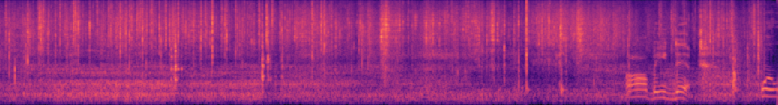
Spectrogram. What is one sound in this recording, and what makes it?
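A man tosses branches onto a pile with rustling thuds.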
